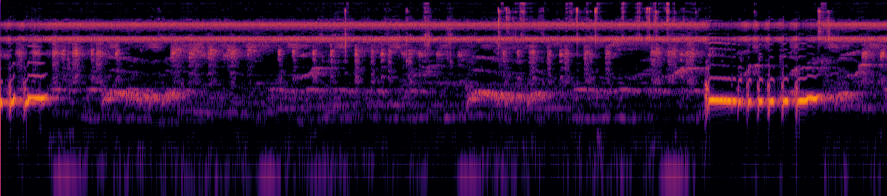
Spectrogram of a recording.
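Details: Zebra dove, silver udanmas, singing in lure style: soft distant coos from other doves repeat for several seconds, then a loud near phrase of rapid pulsed cooing bursts in at the end. A constant high whine runs throughout.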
